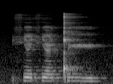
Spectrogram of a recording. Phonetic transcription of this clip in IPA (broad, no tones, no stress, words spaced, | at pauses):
çœ̃çœ̃ǃy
